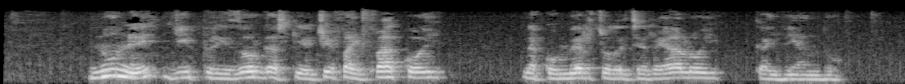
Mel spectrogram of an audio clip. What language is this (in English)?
Esperanto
